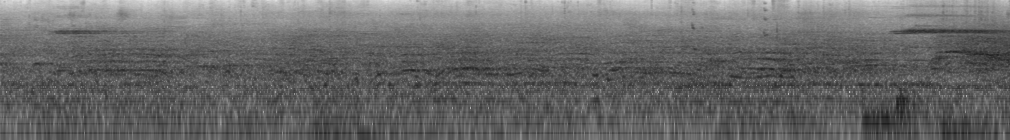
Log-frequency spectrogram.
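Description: Steady babble of many voices echoing in a large tournament hall, with a short referee's whistle blast about half a second in and a longer one near the end, and a low thump just before it.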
